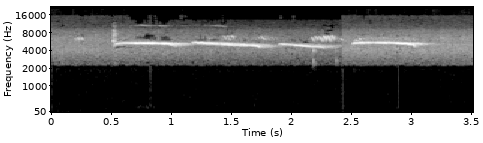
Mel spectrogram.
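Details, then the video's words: Waxwing producing a near-continuous run of high, thin, slightly wavering trilled whistles, broken briefly once, over soft hiss. "Свиристель. Голоса птиц"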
